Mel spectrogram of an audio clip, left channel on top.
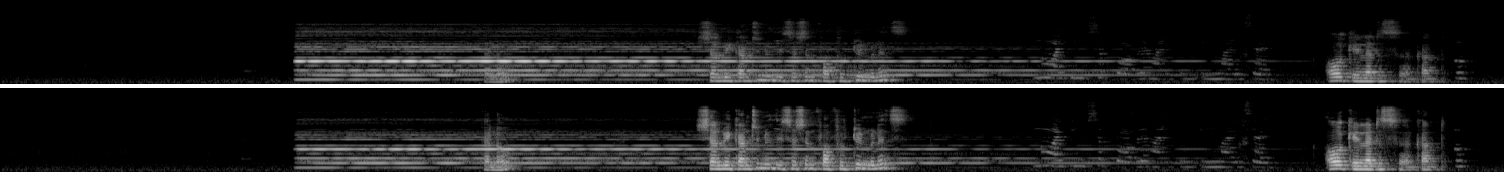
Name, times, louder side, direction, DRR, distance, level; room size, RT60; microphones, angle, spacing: sound 1, 2.9-11.1, left 6 dB, 35° left, 0.4 m, -26 dB
voice 1, 4.8-5.2 7.0-9.1 13.3-14.4, right 7 dB, 75° right, 0.3 m, -27 dB
voice 2, 7.4-8.0 10.3-12.7 14.5-14.7, right 2 dB, 40° right, 0.8 m, -49 dB
2.8 x 2.2 x 3.5 m
head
